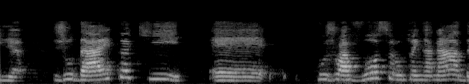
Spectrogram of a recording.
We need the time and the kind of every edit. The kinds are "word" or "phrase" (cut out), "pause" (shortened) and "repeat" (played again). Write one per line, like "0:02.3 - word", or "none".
none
